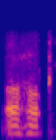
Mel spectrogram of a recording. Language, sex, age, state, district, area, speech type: Manipuri, male, 18-30, Manipur, Kangpokpi, urban, conversation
